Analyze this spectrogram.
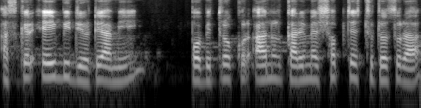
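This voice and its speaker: A man teaching Quran recitation, explaining pronunciation and slowly chanting the verses in a drawn-out melodic style. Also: sits high, flat delivery. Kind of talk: explaining recitation mistakes in Bengali. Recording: long reverb and faint music.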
